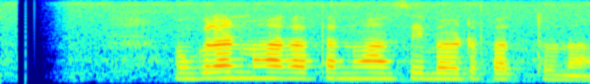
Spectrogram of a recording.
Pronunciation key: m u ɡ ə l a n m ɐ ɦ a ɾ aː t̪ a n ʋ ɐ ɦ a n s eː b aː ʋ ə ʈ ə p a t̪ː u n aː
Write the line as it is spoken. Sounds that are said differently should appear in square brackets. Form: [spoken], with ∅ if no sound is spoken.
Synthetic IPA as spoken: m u ɡ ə l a n m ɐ ɦ a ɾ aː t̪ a n ʋ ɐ ɦ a n s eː b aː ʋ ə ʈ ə p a t̪ː u n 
